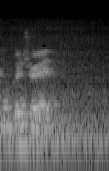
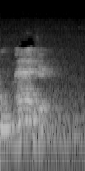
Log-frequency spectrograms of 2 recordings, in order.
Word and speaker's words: New Madrid: call it new MRI not New Madrid locals like you know they actually know how to say pronounce anything so it's called new mager and there's a fault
